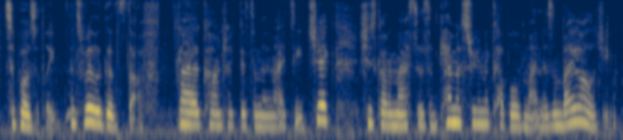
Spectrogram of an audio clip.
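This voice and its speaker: A woman playing a flirtatious, menacing female mob boss in an ASMR roleplay, sly and self-assured, with a soft, teasing, sultry delivery. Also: medium pitch, natural voice. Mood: businesslike, confiding. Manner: teasing, sultry, drawn-out delivery with veiled threats. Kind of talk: scripted ASMR roleplay monologue addressed to listener.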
